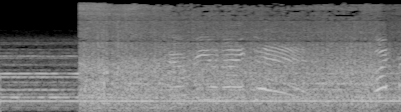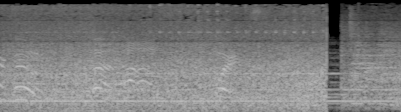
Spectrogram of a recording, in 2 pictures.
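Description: Background music, cut about a second in to a loud street recording full of wind and traffic noise with women's voices exclaiming and calling out. A steady music tone carries on underneath throughout. Near the end there is another sudden cut to a quieter scene.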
